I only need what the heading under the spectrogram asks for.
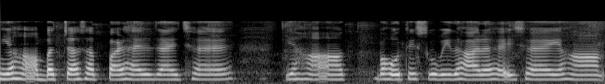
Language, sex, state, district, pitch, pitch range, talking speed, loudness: Angika, female, Bihar, Bhagalpur, 230 Hz, 230-240 Hz, 140 wpm, -17 LUFS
